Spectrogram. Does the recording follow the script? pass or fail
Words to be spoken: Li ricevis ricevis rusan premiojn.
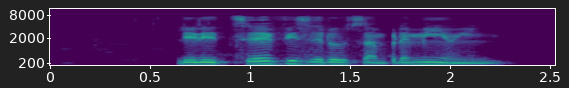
fail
